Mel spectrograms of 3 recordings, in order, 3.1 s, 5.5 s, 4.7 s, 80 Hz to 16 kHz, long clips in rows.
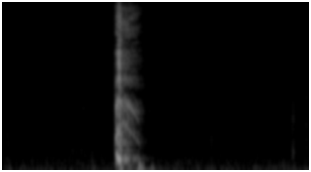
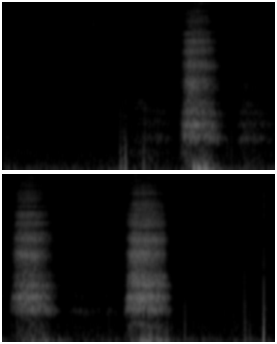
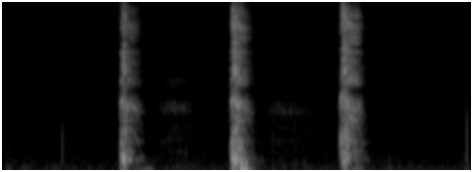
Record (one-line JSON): {"cough_length": "3.1 s", "cough_amplitude": 6393, "cough_signal_mean_std_ratio": 0.21, "exhalation_length": "5.5 s", "exhalation_amplitude": 996, "exhalation_signal_mean_std_ratio": 0.44, "three_cough_length": "4.7 s", "three_cough_amplitude": 5771, "three_cough_signal_mean_std_ratio": 0.28, "survey_phase": "beta (2021-08-13 to 2022-03-07)", "age": "18-44", "gender": "Female", "wearing_mask": "No", "symptom_none": true, "smoker_status": "Never smoked", "respiratory_condition_asthma": false, "respiratory_condition_other": false, "recruitment_source": "REACT", "submission_delay": "1 day", "covid_test_result": "Negative", "covid_test_method": "RT-qPCR"}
